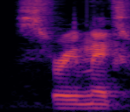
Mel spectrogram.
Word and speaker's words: Srimix: Yeah, so the idea is that Srimix rhymes with remix.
